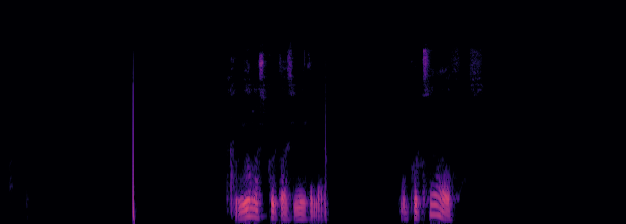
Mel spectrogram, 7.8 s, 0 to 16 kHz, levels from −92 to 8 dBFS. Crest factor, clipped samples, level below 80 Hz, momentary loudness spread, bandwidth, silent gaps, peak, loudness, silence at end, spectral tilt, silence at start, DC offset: 24 dB; under 0.1%; -80 dBFS; 17 LU; 7.4 kHz; 1.84-2.82 s, 4.15-4.97 s; -26 dBFS; -44 LUFS; 2.2 s; -7.5 dB/octave; 1.65 s; under 0.1%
